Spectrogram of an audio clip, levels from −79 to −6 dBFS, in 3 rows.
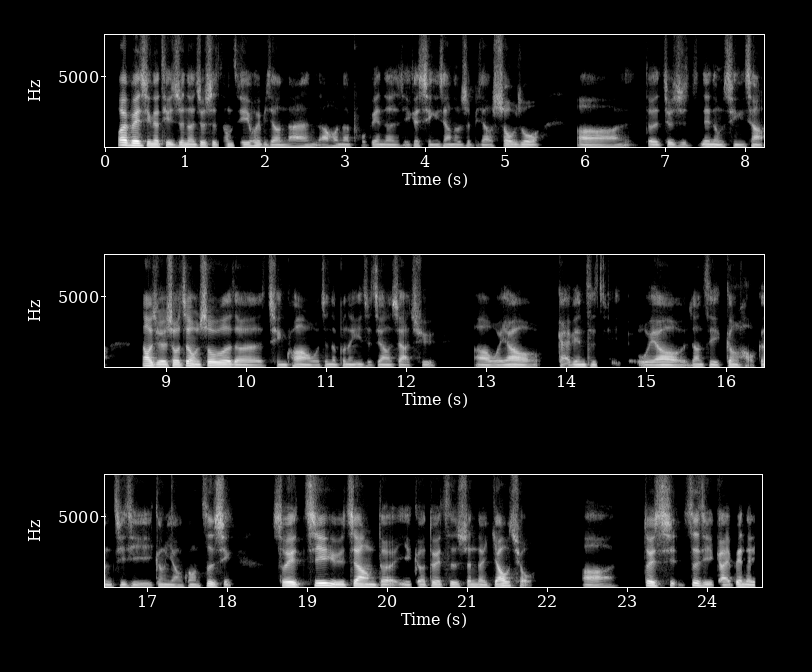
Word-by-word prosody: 外 175 0 +9
配 155 -1 +10
型 130 -3 +2
的 120 - +6
体 110 -2 0
质 120 - 0
呢， 110 -2 +1
就 115 +3 -1
是 115 +1 -2
增 115 +1 -9
肌 115 +1 -5
会 115 0 -3
比 100 - -11
较 100 0 -4
难， 95 +2 -7
然 - - -5
后 110 - -9
呢， 100 -1 -8
普 100 - -22
遍 110 +1 -7
的 95 -1 -7
一 - - -15
个 115 +2 -8
形 100 -2 -4
象 105 0 -6
都 100 -1 -9
是 105 +2 -8
比 - - -23
较 95 0 -9
瘦 115 -1 -2
弱。 105 -1 -4 0.4
呃， 95 0 -4 0.3
对， 100 - -3
就 110 +1 -5
是 105 +1 -8 0.2
那 115 -1 -2
种 100 -2 -3
形 95 -1 -7
象， - - -3 0.5
那 145 - +4
我 140 - +9
觉 110 0 +3
得 110 - +6
说 120 +2 +4
这 120 - +4
种 115 -6 +5
瘦 130 +5 +5
弱 120 -2 +6
的 95 -2 -1
情 100 +2 -5
况， 100 -3 -1
我 95 - -10
真 105 - -8
的 105 - -4
不 105 +3 -9
能 105 -1 -3
一 110 - -5
直 95 -2 -12
这 105 - -5
样 95 -1 -3
下 95 - -2
去， - - -10 0.4
啊， 95 -1 -2
我 95 0 -5
要 100 -1 0 0.2
改 95 - -5
变 100 -1 -1
自 100 0 -7
己， - - -17 0.4
我 - - -4
要 95 0 +1
让 110 -2 -6
自 105 - -8
己 95 - -3
更 110 0 -4
好、 100 - -11
更 100 -4 -5
积 105 +2 -4
极、 95 -1 -7
更 110 -1 -5
阳 95 -2 -7
光 105 +1 -7
自 120 +1 +1
信。 - - +1 0.5
所 130 - +3
以 125 - +9
基 155 +8 +7
于 105 -8 +4
这 100 +7 +4
样 115 -4 +5
的 105 -2 -1
一 95 - -7
个 105 +1 -4
对 120 -2 0
自 115 +2 -3
身 115 +2 -3
的 100 -3 -3
要 125 +3 +5
求， 130 - -6 0.5
啊， 90 -1 -4 0.3
对 135 -3 +6
期 140 +8 0
自 160 -3 +3
己 105 -4 -1
改 95 -2 0
变 120 +1 +1
的 105 - +1
105 Hz, 260 characters per minute, -22 LUFS, 95-115 Hz, 0.5 s, 配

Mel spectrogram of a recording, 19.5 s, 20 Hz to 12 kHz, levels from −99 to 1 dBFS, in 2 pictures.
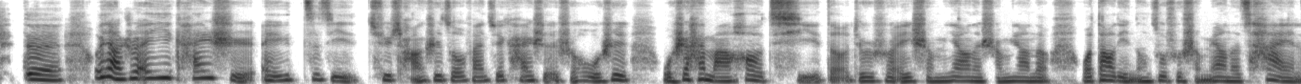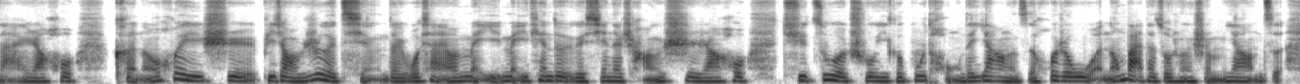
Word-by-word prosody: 对， 200 -4 +4 0.2
我 300 - +5
想 230 -8 +9
说， 260 - +2
哎， - - +2
一 285 +1 +5
开 280 +1 0
始， 285 - +1
哎， 180 -2 -1
自 215 - +2
己 160 -7 -3
去 195 - -2
尝 185 - -1
试 185 +1 -1
做 165 -2 -3
饭。 160 0 -4
最 180 -1 -3
开 180 -1 -3
始 - - -2
的 - - -7
时 - - -6
候， 165 - -6
我 150 - 0
是 195 +2 +2 0.2
我 - - 0
是 - - +5
还 220 +1 +2
蛮 155 -6 +4
好 190 +2 0
奇 155 - +4
的。 - - -6
就 150 - -3
是 155 - -1
说， 155 0 -4
哎， 145 - -1
什 145 - 0
么 145 - -1
样 160 0 -2
的 150 - 0
什 135 - -1
么 145 - -1
样 150 -1 -1
的 145 - -1 0.3
我 155 - +1
到 185 0 +4
底 155 - 0
能 145 - 0
做 175 - -3
出 155 0 -6
什 165 - -2
么 185 - -2
样 160 -1 0
的 145 - 0
菜 155 0 +1
来？ - - -5
然 145 0 +1
后 155 +1 -5 0.3
可 - - 0
能 - - -3
会 195 -5 +1
是 160 -1 +1
比 165 - 0
较 160 -4 +2
热 180 +3 +2
情 205 +7 +2
的， 140 -1 -1
我 - - +1
想 150 - -2
要 145 - 0
每 160 0 -2
每 165 -1 -1
一 - - -1
天 175 +3 -1
都 170 -1 0
有 - - -4
个 145 - +1
新 150 +2 +3
的 155 - 0
尝 150 - -2
试， 155 0 +1
然 145 0 0
后 160 -1 -4 0.2
去 175 - 0
做 185 -2 +2
出 160 +1 -2
一 150 - 0
个 150 0 -3
不 180 +3 -4
同 - - -7
的 155 +1 0
样 160 -2 0
子 140 - -3
或 180 +6 -2
者 165 - -1
我 160 +4 0
能 215 - 0
把 - - +5
它 165 - -3
做 150 0 -1
成 145 0 +1
什 140 - -3
么 195 - -2
样 150 -1 -1
子。 - - +2
160 Hz, 320 characters per minute, -25 LUFS, 150-185 Hz, 0.3 s, 想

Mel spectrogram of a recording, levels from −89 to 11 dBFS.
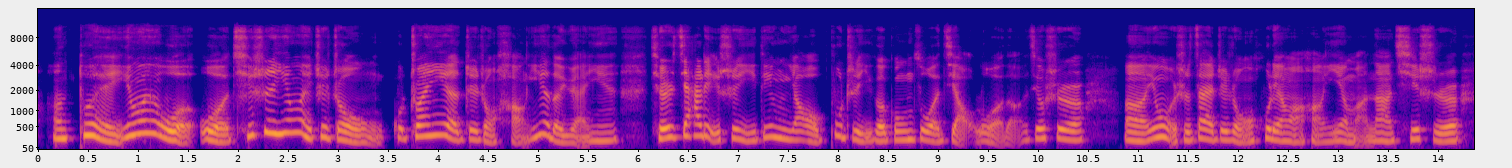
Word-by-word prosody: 嗯， 220 -1 +3
对， 255 - +5
因 275 - +2
为 335 0 +2
我 205 -9 +5
我 165 -7 +4
其 280 +1 -2
实 335 +1 +4
因 345 +2 +3
为 270 -10 +2
这 250 +2 -2
种 155 - 0 0.2
专 270 +2 +3
业、 265 -10 +2
这 200 0 -2
种 165 -6 -4
行 210 - -8
业 285 +5 -1
的 220 - 0
原 140 +2 -6
因， 175 +3 -6 0.3
其 220 - +4
实 235 +2 +6
家 275 +3 +1
里 255 -11 -1
是 210 +4 -2
一 180 -2 -5
定 235 0 -2
要 180 -6 -3
布 270 - -8
置 205 -6 -2
一 - - -6
个 170 -2 +3
工 190 +2 -2
作 195 -5 -1
角 175 +3 -5
落 170 -2 -7
的。 180 - -14
就 220 +2 +1
是 200 -4 0 0.4
嗯， 175 -1 0
因 230 - +2
为 - - +5
我 230 - -3
是 180 - -4
在 210 -1 +1
这 195 0 -2
种 170 -2 -3
互 180 +6 -1
联 185 -5 0
网 165 -3 -6
行 150 +1 -8
业 175 +1 -5
嘛， 150 - -8
那 175 -2 -3
其 190 +4 -2
实 175 -4 0
195 Hz, 240 characters per minute, -23 LUFS, 175-240 Hz, 0.4 s, 实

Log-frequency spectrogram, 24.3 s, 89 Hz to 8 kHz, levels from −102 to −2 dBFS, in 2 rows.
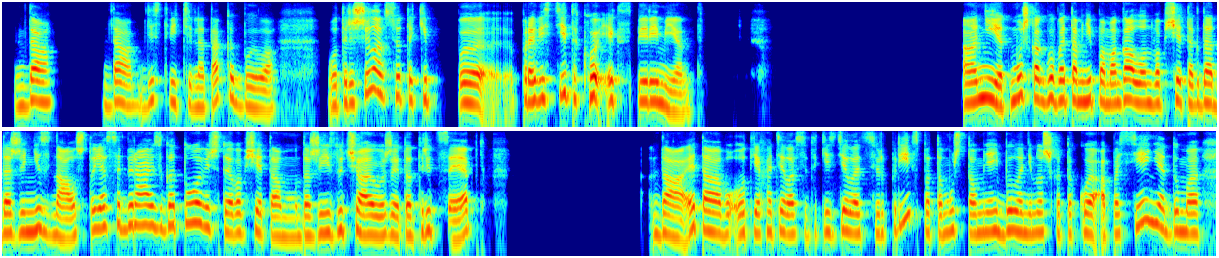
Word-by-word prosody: Да, 225 +3 +2 0.5
да, 200 0 -1
действительно 215 -1 -6
так 250 +8 -4
и - - +3
было. 175 -4 -3 0.5
Вот 195 +3 -4
решила 295 +10 +3
всё-таки 245 -3 -4 0.2
п 210 - -3
э, 210 -2 +1
провести 245 +4 +1
такой 265 0 +4
эксперимент. 225 -9 -1 2.6
А 215 +1 +3
нет, 230 -5 +4
муж 270 +3 +3
как 255 -3 +3
бы 260 - +4
в 235 - -6
этом 235 -1 +3
не 240 - +3
помогал, 225 +1 +4
он 215 0 +2
вообще 210 +3 +2
тогда 210 -1 +1
даже 205 +1 +1
не 220 +3 +2
знал, 190 -6 -1
что 230 - -5
я 250 +2 +1
собираюсь 275 0 +1
готовить, 275 +1 +1
что 235 -4 -4
я 205 - +2
вообще 210 +1 0
там 180 -3 -4
даже 190 +3 -1
изучаю 205 -3 +2
уже 195 0 -1
этот 190 +3 -2
рецепт. 220 -2 -1 1.7
Да, 195 -4 0
это 225 -5 +3
вот 200 +2 -4
я 205 - 0
хотела 210 -2 -1
всё-таки 195 +2 -9
сделать 205 -1 -1
сюрприз. 235 - -5
Потому 210 +1 -4
что 230 -3 -3
у - - -1
меня 215 +1 -1
и - - +1
было 225 +1 +1
немножко 210 0 -2
такое 200 +1 -1
опасение, 265 +9 -1
думаю, 205 -1 0
215 Hz, 150 wpm, -23 LUFS, 200-240 Hz, 2.6 s, такой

